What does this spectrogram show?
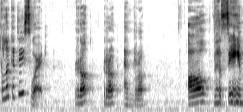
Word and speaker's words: รถ: word, you say รถ There's no sound coming out of your mouth anymore. It's not like a sonorant ending consonant like ron. See? So rot, it stopped.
